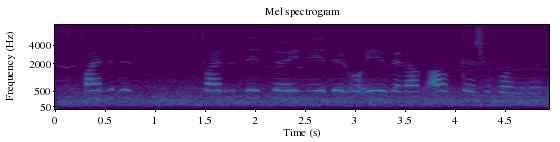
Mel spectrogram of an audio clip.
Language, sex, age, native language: Icelandic, female, 12, Icelandic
